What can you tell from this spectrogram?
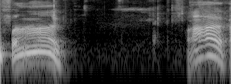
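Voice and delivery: normal talking voice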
